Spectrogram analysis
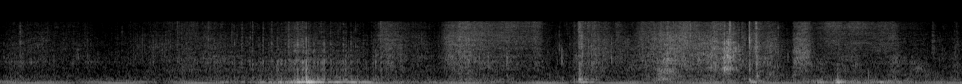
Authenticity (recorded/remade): recorded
